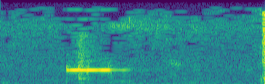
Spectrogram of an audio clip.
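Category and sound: signal or alarm, electronic beep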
